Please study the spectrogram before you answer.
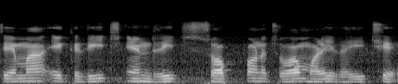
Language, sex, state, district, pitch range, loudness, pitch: Gujarati, male, Gujarat, Gandhinagar, 130-140 Hz, -19 LUFS, 135 Hz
